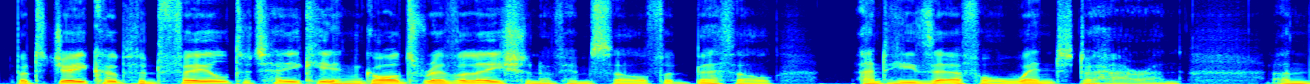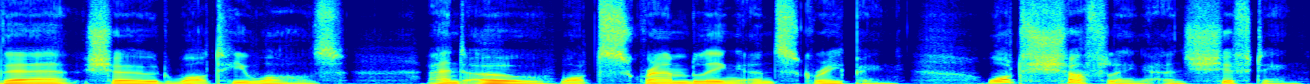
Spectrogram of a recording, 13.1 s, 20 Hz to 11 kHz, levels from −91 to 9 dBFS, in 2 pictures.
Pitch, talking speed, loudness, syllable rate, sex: 125 Hz, 155 wpm, -19 LUFS, 4.7 syllables/s, male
